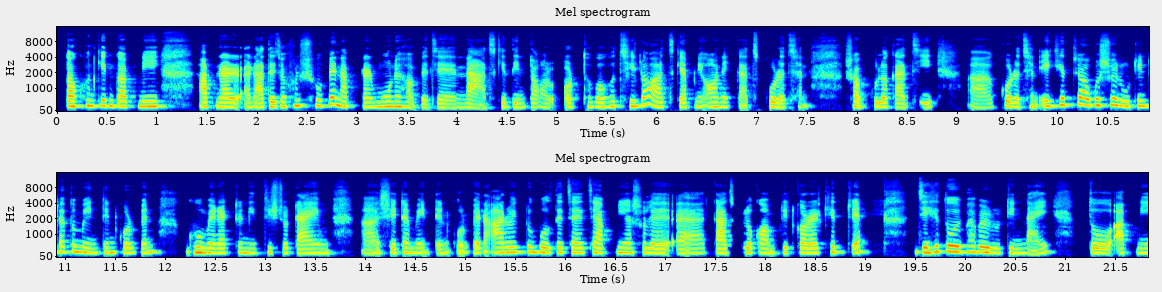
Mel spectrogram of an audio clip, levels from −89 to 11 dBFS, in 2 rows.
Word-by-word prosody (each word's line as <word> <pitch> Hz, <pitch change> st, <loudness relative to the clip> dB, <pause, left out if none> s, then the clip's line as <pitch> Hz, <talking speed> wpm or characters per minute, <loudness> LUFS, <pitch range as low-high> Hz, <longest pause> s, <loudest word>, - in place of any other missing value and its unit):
তখন 225 Hz, +3 st, +3 dB
কিন্তু 245 Hz, -2 st, +2 dB
আপনি 220 Hz, 0 st, +1 dB, 0.6 s
আপনার 195 Hz, -1 st, +3 dB, 0.2 s
রাতে 195 Hz, +2 st, +3 dB
যখন 215 Hz, +4 st, +2 dB
শোবেন 265 Hz, +3 st, +3 dB
আপনার 215 Hz, -4 st, -3 dB
মনে 220 Hz, 0 st, +4 dB
হবে 180 Hz, -, -4 dB
যে, 170 Hz, -2 st, -2 dB, 0.2 s
না -, -, +4 dB
আজকের 155 Hz, +5 st, -7 dB
দিনটা 185 Hz, +1 st, -4 dB, 0.4 s
অর্থবহ 195 Hz, +1 st, -3 dB, 0.2 s
ছিল। 230 Hz, -1 st, +1 dB, 0.2 s
আজকে 200 Hz, -1 st, -8 dB
আপনি 205 Hz, +2 st, -5 dB
অনেক 200 Hz, 0 st, -2 dB
কাজ -, -, -4 dB, 0.2 s
করেছেন। 195 Hz, +1 st, -1 dB, 0.5 s
সবগুলো 195 Hz, +1 st, +1 dB
কাজই 170 Hz, +1 st, -2 dB, 0.5 s
আ -, -, -2 dB, 0.3 s
করেছেন। 200 Hz, -2 st, 0 dB
এক্ষেত্রে 285 Hz, +6 st, +1 dB
অবশ্যই 270 Hz, +2 st, +3 dB
রুটিন 230 Hz, +2 st, +1 dB
টা 235 Hz, -, +1 dB
তো -, -, +2 dB
মেইনটেইন 210 Hz, +1 st, -1 dB
করবেন। 205 Hz, 0 st, -1 dB, 0.4 s
ঘুমের 210 Hz, -3 st, +4 dB
একটা 195 Hz, +1 st, -7 dB
নির্দিষ্ট 205 Hz, +2 st, -6 dB, 0.2 s
টাইম 185 Hz, +1 st, +1 dB, 0.5 s
আ -, -, -1 dB, 0.2 s
সেটা 210 Hz, 0 st, 0 dB
মেইনটেইন 200 Hz, -2 st, -4 dB
করবেন। 205 Hz, -3 st, -1 dB, 0.2 s
আরো 215 Hz, +1 st, +4 dB
একটু 230 Hz, +2 st, -3 dB
বলতে 210 Hz, 0 st, +2 dB
চাই 210 Hz, -1 st, +3 dB
যে, 220 Hz, -, +1 dB
আপনি 200 Hz, +3 st, -4 dB
আসলে 205 Hz, -2 st, -1 dB, 0.2 s
অ্যা 180 Hz, -, +1 dB, 0.3 s
কাজগুলো 190 Hz, +2 st, +1 dB
কমপ্লিট 195 Hz, +1 st, -2 dB
করার 200 Hz, 0 st, +3 dB
ক্ষেত্রে, 230 Hz, -4 st, 0 dB, 0.6 s
যেহেতু 240 Hz, +5 st, +4 dB
ওইভাবে 240 Hz, -1 st, +4 dB
রুটিন 195 Hz, 0 st, -3 dB
নাই। 190 Hz, -, -3 dB, 0.5 s
তো 205 Hz, -, +4 dB, 0.3 s
আপনি 195 Hz, +1 st, -7 dB
205 Hz, 160 wpm, -23 LUFS, 195-225 Hz, 0.6 s, মনে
